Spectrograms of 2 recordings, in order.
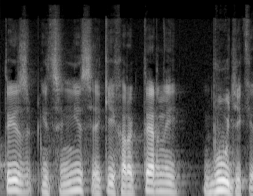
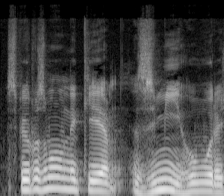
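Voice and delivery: ordinary talk

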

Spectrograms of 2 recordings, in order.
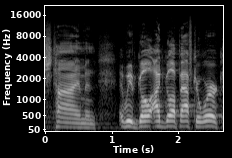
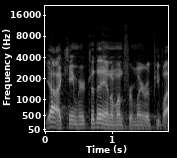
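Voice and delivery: low, quick, softer muttered aside; shy mumble; 7 semitones lower, 7 dB quieter, much faster than usual. Retold or imitated. Voicing shy newcomer.

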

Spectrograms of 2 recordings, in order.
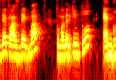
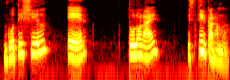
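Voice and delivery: long pauses between গতিশীল, এর and তুলনায়; word-by-word emphasis; much slower than usual. Shown as a demonstration. Teacher showing reversed exam wording, slow and separated. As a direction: break it apart slowly, one word at a time. Same phrase broken up for students.

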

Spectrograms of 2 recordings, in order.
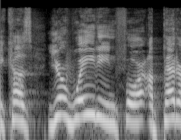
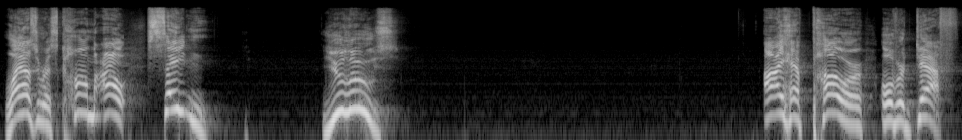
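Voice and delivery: commanding shout; 5 semitones higher than usual. Acted. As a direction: shout down Satan in triumph. Reserve this yell ... straight to death.

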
